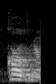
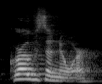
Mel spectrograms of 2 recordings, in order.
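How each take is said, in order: First: The name is said in a shortened form. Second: The name is read out fully as spelled. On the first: This is how locals say it. The speaker calls it right. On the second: This is how a newcomer first said it. The speaker calls it wrong.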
